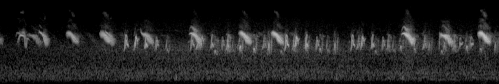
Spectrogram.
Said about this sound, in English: They are gray-crowned rosy finches, coming to roost for the night in an extensive colony of abandoned cliff swallow nests.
